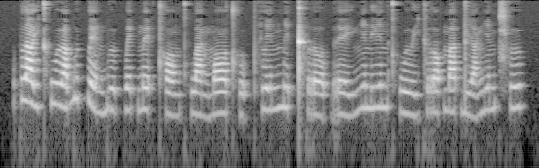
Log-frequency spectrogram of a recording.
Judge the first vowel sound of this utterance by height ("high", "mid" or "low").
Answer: low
